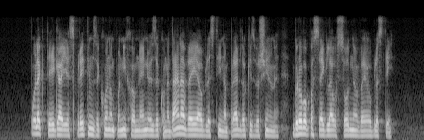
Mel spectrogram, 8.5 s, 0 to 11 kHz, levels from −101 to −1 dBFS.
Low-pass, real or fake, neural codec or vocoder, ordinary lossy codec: 7.2 kHz; fake; codec, 16 kHz, 8 kbps, FunCodec, trained on LibriTTS, 25 frames a second; none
